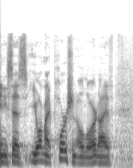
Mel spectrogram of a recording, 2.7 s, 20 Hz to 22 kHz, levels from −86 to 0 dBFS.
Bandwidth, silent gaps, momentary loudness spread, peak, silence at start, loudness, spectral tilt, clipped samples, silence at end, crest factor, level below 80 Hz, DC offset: 11 kHz; none; 4 LU; -8 dBFS; 0 s; -26 LUFS; -5 dB/octave; under 0.1%; 0 s; 18 dB; -66 dBFS; under 0.1%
